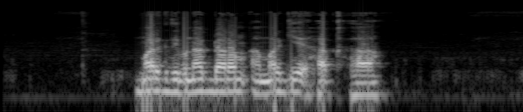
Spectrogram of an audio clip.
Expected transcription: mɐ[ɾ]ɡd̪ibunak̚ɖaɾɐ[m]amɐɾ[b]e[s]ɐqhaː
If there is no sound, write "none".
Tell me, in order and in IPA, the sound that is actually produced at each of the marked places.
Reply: ɾ, m, ɡ, h

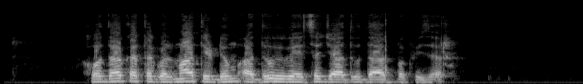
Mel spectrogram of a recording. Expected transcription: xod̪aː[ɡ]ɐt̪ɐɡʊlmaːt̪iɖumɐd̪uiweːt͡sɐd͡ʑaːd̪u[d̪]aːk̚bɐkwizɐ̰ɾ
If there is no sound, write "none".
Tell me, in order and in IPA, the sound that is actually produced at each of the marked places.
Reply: k, d̪

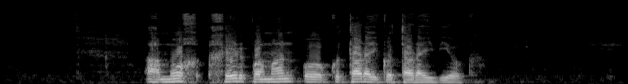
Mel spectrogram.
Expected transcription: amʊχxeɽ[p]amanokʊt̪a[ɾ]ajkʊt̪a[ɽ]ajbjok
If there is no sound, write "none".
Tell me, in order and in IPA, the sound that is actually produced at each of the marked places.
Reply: p, ɽ, ɽ

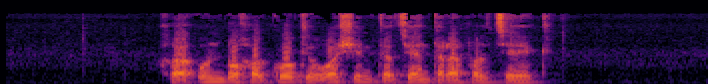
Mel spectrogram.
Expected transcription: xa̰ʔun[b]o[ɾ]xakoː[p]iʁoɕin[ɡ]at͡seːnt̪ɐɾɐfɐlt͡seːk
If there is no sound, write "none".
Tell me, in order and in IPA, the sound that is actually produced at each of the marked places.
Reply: b, none, k, k

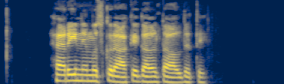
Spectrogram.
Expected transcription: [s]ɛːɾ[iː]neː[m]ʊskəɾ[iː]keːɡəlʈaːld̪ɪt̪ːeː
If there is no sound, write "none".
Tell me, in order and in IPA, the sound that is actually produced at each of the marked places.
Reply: h, iː, m, aː

